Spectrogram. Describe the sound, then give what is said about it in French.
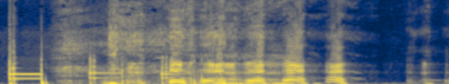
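A short pair of telephone keypad tones beeps clearly at the start as phone calls are being made, then gives way to lively, overlapping voices that fill the rest of the moment. “Maintenant, faisons des coups de téléphone.”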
